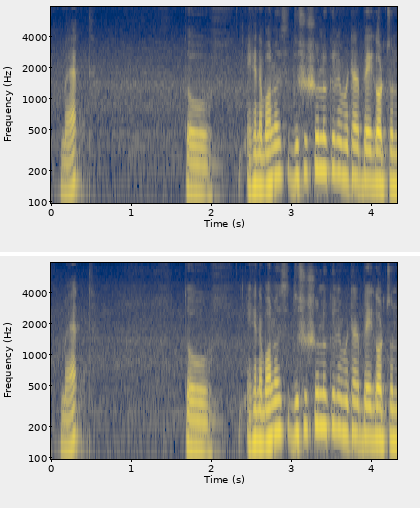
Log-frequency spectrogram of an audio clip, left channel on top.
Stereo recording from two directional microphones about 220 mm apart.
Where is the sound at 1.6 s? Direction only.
15° right (ahead or behind).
